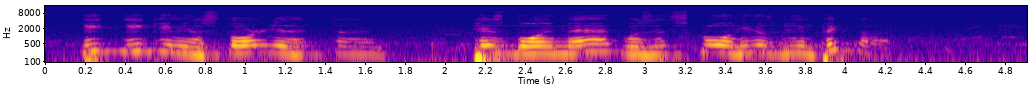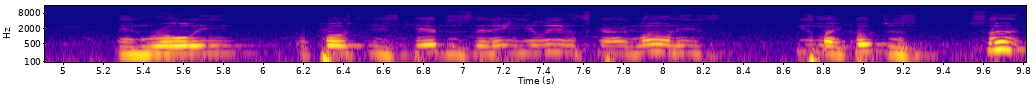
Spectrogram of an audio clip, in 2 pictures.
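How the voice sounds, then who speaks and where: Against noticeable background noise, a man with a high pitch talks at a fairly quick pace and fairly even intonation. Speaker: former youth baseball coach. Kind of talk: eulogy. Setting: memorial gathering.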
